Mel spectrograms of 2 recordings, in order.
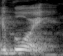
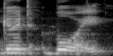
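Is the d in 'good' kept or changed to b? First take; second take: changed; kept. First: The d at the end of good becomes b. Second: The d at the end of good is kept. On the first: The speaker calls it right. "I'm just going to say good boy" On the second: The speaker calls it wrong. "I'm not going to say good boy"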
